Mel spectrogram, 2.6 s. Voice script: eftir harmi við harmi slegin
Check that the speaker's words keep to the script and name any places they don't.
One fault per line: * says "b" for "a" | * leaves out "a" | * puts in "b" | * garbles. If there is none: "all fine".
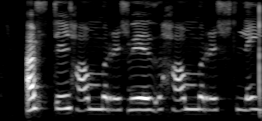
all fine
